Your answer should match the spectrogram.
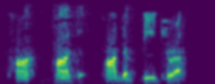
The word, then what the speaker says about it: Ponte Vedra: Yeah, it's actually pronounced Ponte Vedra. It's the way we pronounce it down here anyway.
